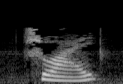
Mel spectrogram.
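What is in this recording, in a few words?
"甩", Mandarin Chinese; chinese flashcards; hsk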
